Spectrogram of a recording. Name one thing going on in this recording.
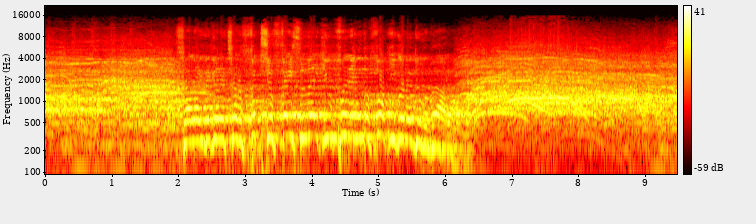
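A band plays loud rock music through loudspeakers.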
